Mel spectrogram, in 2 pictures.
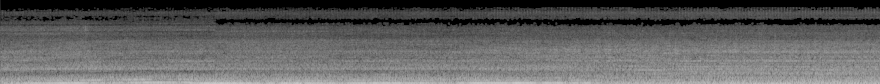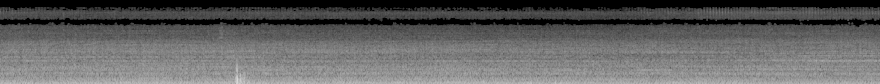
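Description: Car engine idling steadily, with a low hum whose pitch shifts a little in the first several seconds. One sharp click about two-thirds of the way through.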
